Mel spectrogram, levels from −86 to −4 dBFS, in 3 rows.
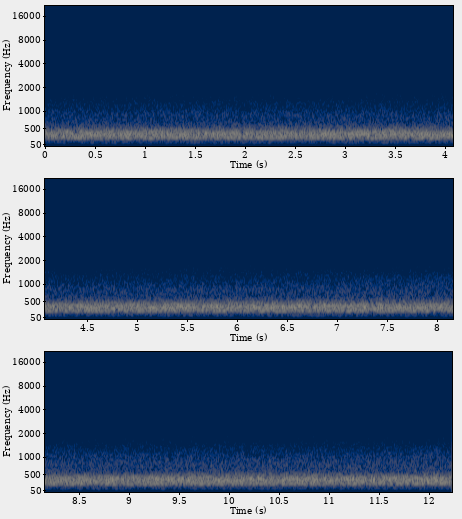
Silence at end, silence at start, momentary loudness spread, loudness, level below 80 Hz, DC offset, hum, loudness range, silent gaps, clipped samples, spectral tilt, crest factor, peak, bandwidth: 0 s; 0 s; 1 LU; -48 LUFS; under -90 dBFS; under 0.1%; none; 1 LU; none; under 0.1%; -9 dB/octave; 12 dB; -34 dBFS; 3.5 kHz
